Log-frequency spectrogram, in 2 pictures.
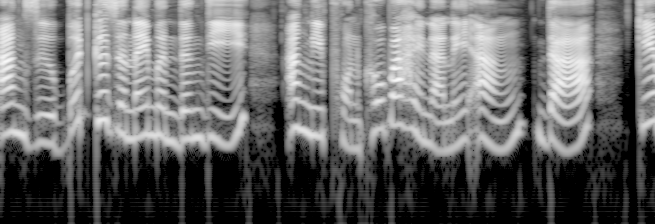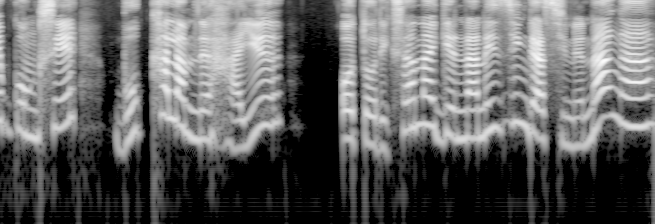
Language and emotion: Bodo, happy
